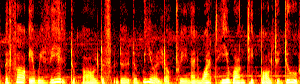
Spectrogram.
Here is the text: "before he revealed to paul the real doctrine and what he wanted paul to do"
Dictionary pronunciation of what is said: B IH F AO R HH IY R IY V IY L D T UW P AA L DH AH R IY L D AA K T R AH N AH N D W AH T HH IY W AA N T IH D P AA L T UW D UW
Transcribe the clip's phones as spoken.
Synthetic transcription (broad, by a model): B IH F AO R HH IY R IY V IY L D T UW P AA L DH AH W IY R D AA K T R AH N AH N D W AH T HH IY W AA N T IH D P AA L T UW D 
